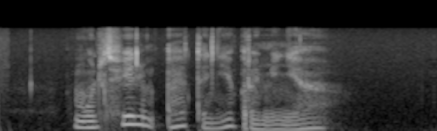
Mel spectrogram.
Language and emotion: Russian, sad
